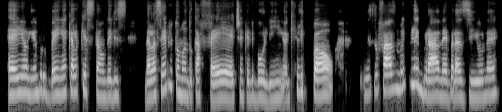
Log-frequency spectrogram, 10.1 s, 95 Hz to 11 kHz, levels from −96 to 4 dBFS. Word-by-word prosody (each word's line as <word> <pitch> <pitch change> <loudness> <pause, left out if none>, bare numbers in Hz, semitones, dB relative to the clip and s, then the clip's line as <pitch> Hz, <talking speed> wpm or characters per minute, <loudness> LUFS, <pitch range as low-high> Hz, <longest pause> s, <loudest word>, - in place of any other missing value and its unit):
É, 200 +1 +5
e 220 - -3
eu 215 0 0
lembro 215 +2 -5
bem 195 +2 -2
aquela 220 0 0
questão 225 -6 -4
deles 185 +1 -6 0.4
dela 175 +3 +2
sempre 245 +8 -2
tomando 195 -6 -5
café, 170 -2 0
tinha 185 +2 -3
aquele 180 +1 -8
bolinho, 170 -1 -6
aquele 220 +5 -9
pão, 195 -1 +6 0.7
isso 220 +3 -11
faz 235 +1 +6
muito 260 +4 -7
lembrar, 200 -11 +4
né, 185 -1 0
Brasil, 175 -1 -2
né. 195 +2 -4
195 Hz, 145 wpm, -21 LUFS, 180-220 Hz, 0.7 s, pão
